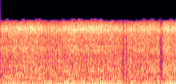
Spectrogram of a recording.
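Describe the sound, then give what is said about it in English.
A steady, unbroken engine drone with a deep low hum beneath a dense roar, holding an even loudness throughout, like an aircraft motor running in flight. No voices are heard. “some of them bullets punctured our reserves, and the motor will conk out on us any minute”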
